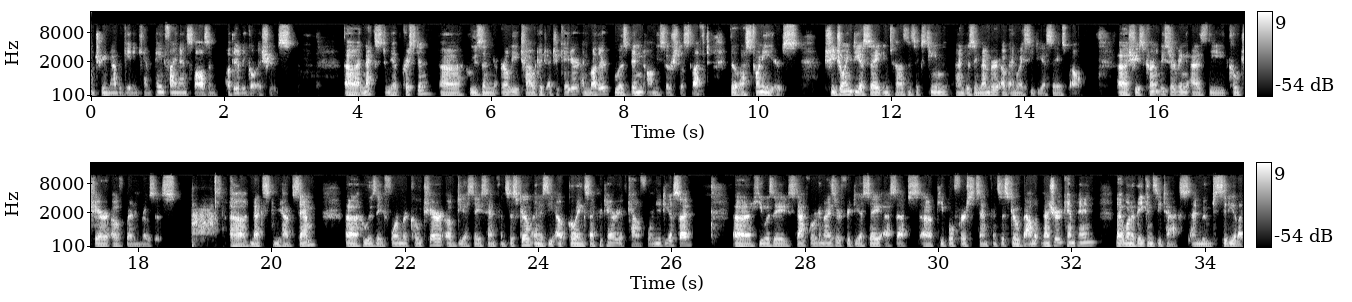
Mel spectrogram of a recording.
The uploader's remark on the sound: Online Panel Discussion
